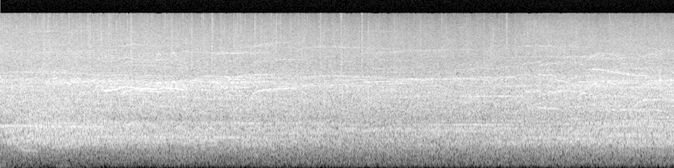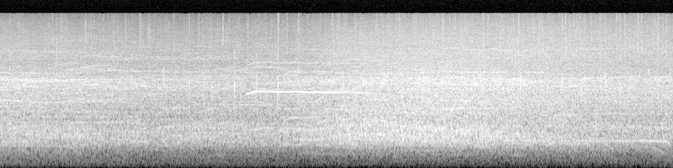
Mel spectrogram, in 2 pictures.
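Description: Large concert crowd applauding and cheering at the end of a live song, swelling a little louder about three-quarters of the way through.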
